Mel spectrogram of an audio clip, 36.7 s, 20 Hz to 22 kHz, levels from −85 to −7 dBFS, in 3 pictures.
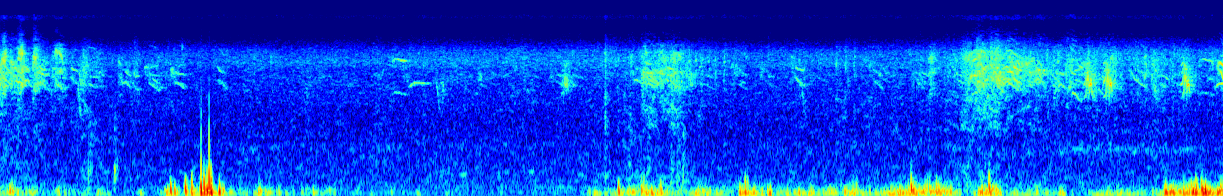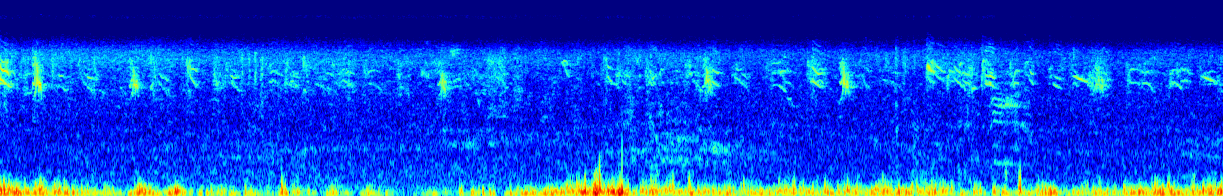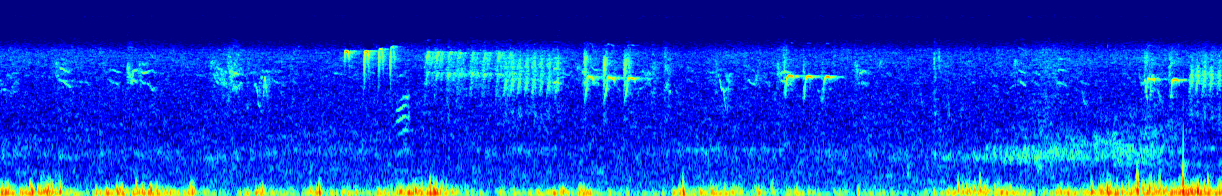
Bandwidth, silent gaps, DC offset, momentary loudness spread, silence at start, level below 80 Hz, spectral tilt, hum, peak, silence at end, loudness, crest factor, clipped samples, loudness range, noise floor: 16 kHz; none; under 0.1%; 18 LU; 0 s; -38 dBFS; -5 dB/octave; none; -6 dBFS; 0 s; -30 LUFS; 24 dB; under 0.1%; 9 LU; -51 dBFS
